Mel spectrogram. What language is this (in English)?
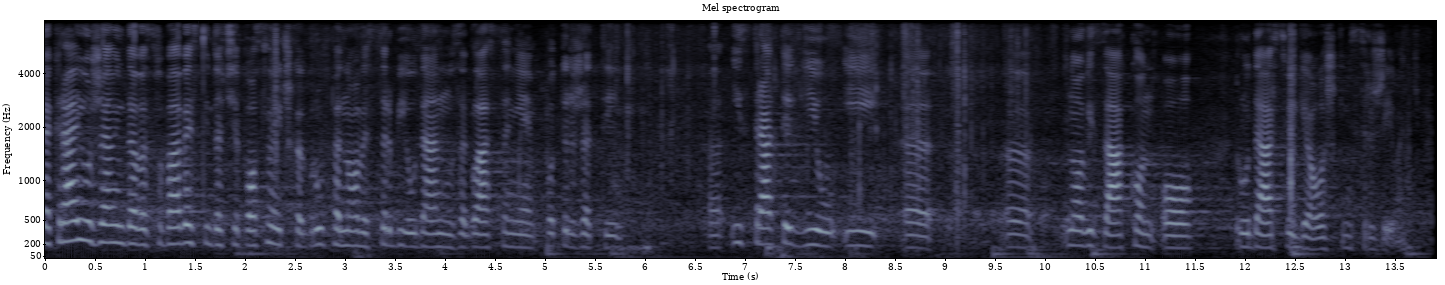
Serbian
